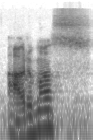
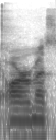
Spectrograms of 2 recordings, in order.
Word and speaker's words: Aurimas: Uh my name is Amas. Uh normally I go by Armas just because it's easier for people to pronounce.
